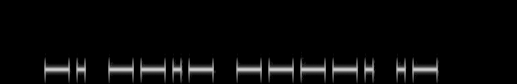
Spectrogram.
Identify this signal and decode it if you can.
Morse code, heard as a keyed tone, about 15 wpm, 700 Hz. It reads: NQ9A
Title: USA Call Signs - 4 Characters - Repeated 2x - 15wpm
